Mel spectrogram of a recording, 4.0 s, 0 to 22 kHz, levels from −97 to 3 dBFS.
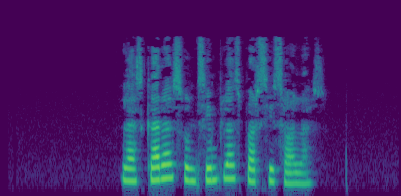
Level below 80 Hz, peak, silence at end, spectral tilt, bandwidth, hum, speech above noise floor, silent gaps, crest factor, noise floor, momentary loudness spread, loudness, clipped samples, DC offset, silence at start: -80 dBFS; -8 dBFS; 0.9 s; -5 dB/octave; 11.5 kHz; none; 56 dB; none; 20 dB; -80 dBFS; 9 LU; -25 LUFS; under 0.1%; under 0.1%; 1.2 s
